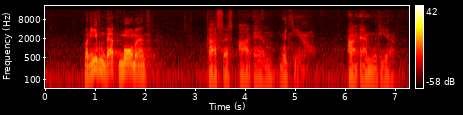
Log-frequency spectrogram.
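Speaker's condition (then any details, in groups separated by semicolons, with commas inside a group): Cleft lip and palate; fed formula and cow milk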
